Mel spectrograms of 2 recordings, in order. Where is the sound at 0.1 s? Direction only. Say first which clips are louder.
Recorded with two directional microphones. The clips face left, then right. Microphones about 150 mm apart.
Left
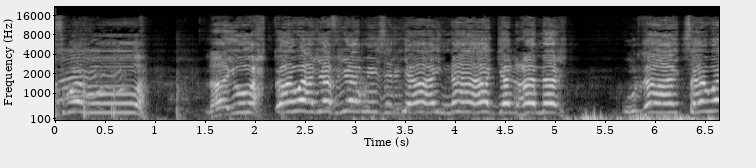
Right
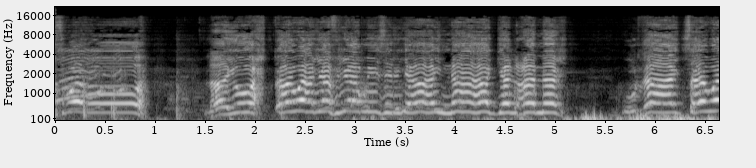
Right 2 dB; 10° right (ahead or behind).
